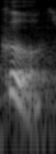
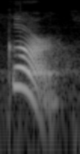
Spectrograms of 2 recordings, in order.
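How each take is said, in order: First: It ends plainly in a vowel, without an r-sound. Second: It ends with a curled r-sound.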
